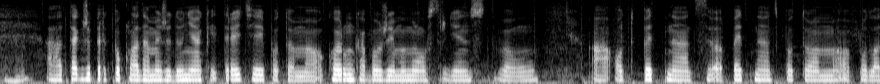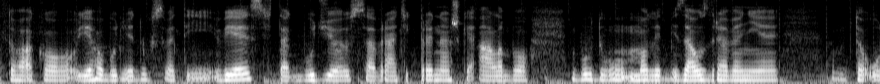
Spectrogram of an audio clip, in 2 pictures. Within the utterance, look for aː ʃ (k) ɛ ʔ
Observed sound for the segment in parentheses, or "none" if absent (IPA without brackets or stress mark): k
